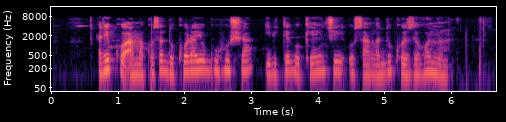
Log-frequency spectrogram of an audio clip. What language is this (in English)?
Kinyarwanda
